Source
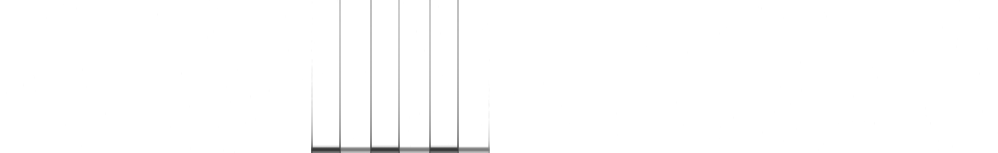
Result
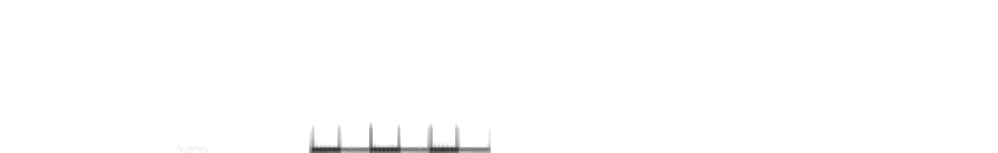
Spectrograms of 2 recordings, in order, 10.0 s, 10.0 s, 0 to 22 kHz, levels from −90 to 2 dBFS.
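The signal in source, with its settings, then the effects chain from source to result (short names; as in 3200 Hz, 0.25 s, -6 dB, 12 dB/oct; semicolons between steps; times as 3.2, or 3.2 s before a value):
two-level tone 580 Hz -16 dBFS, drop 25 dB, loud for 0.28 s, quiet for 0.31 s, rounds 3
spectral gain 1.77–2.09, 320–970 Hz +10 dB; LPC vocoder at 8 kHz pitch kept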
